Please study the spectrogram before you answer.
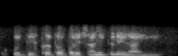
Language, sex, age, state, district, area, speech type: Urdu, male, 18-30, Bihar, Purnia, rural, conversation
